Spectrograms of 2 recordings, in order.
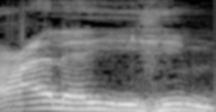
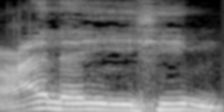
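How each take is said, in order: No difference in how they are said.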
